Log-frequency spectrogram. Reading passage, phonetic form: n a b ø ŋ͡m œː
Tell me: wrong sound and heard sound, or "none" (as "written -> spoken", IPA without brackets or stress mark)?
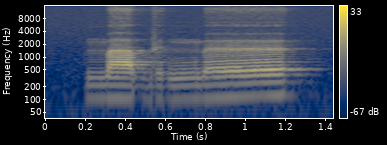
n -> m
